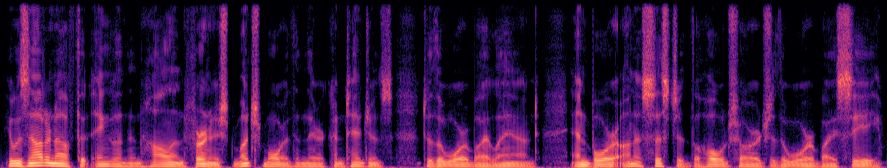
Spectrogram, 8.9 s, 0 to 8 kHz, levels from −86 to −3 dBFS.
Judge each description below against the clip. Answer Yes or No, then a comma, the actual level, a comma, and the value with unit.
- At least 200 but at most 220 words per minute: Yes, fast, 205 wpm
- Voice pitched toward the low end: Yes, very low, 85 Hz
